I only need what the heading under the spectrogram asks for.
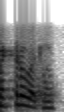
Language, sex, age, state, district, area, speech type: Sindhi, male, 18-30, Uttar Pradesh, Lucknow, urban, conversation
